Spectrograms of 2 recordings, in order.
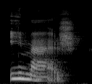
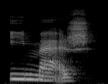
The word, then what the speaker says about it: image: we have i come image the g in image is pronounced as if it were j image not imag as you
